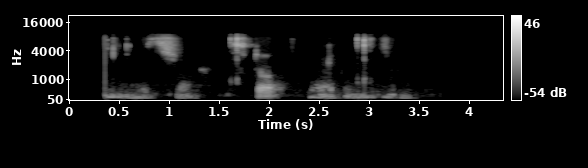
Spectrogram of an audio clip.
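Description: Speech only: a man's voice speaking a few short words, with dead silence before and after.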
